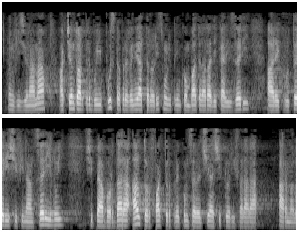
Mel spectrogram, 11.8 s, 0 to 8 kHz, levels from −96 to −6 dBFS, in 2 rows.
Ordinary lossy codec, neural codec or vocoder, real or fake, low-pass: MP3, 24 kbps; none; real; 7.2 kHz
